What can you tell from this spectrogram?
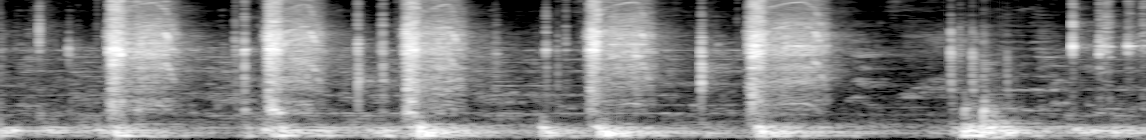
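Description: Hand ratchet wrench clicking in short repeated strokes, about five in a row, as bolts on the engine's intake bracket are worked loose, over faint background music.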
